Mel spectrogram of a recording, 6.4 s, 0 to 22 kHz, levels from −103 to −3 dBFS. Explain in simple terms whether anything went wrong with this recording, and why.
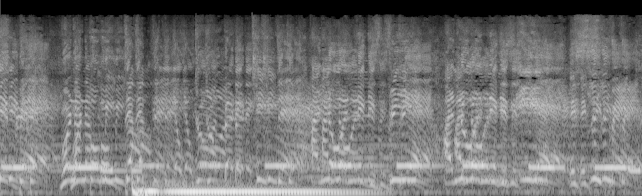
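Everything has a slapped, stuttering edge from start to finish, as if each sound is instantly repeated at full strength. This is a doubled audio track: a second, identical copy runs about a tenth of a second behind the first and is just as loud. The copy is a clean repeat with no fading tail or room echo. The likely cause is the same sound being picked up twice, once through a slower route, or two copies left out of step during editing.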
